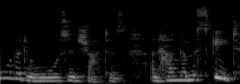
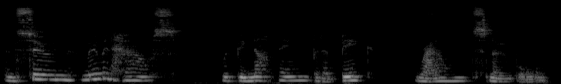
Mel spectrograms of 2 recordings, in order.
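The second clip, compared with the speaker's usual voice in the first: plain reading voice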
